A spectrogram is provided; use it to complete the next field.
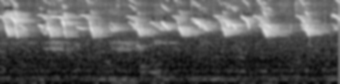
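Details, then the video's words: Young domestic chicks, coloured and kept warm, calling with clear high cheeps that slide downward, about three per second, each fairly short and bright, faint background murmur. "Witty MURGI Baby "Chicks Chirping" Sound"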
